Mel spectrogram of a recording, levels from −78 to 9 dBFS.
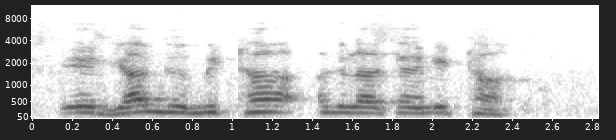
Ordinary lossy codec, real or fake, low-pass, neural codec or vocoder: Opus, 16 kbps; real; 10.8 kHz; none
